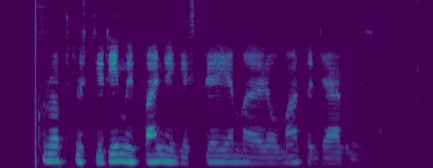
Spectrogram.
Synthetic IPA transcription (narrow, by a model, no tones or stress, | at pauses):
kɾuɔpʃt̪usʲt̪ʲiːɾʲiːmɐɪpɑːnʲeːɡʲeːsʲpʲeːjɛmɐɾʲɛʊmɑːt̪oːd̪ʲɪɑːɡnɔzʲɛ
